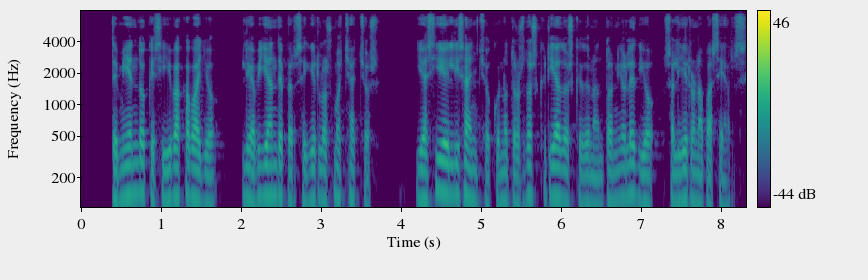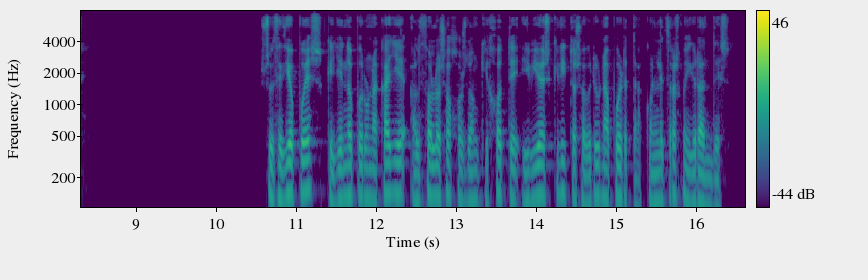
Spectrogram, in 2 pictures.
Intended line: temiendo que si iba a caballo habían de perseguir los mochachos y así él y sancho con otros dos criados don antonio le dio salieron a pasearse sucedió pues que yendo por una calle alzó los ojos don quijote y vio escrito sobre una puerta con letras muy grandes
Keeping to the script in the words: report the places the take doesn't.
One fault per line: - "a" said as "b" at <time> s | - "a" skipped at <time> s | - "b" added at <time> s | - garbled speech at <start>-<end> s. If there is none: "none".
- "le" added at 2.0 s
- "que" added at 6.2 s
